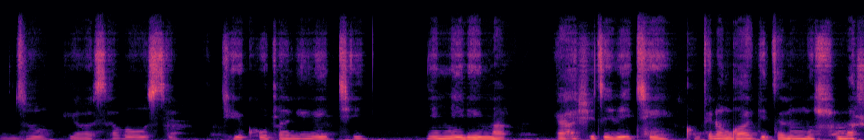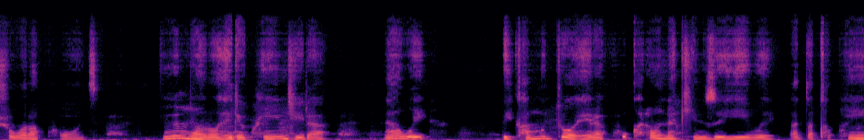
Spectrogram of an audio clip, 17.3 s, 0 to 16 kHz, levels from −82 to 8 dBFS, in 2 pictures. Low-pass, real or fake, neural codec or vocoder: 14.4 kHz; fake; codec, 44.1 kHz, 2.6 kbps, SNAC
